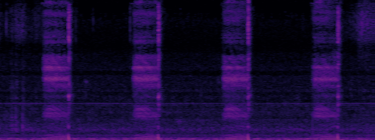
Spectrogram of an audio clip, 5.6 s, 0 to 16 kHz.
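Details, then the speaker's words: Momcozy wearable, wireless, tubeless portable breast pump running while worn; soft rhythmic whirring pulses about 45 cycles a minute under steady low background noise, quiet operation. "i can get up and go if i want to and look it's quiet"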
